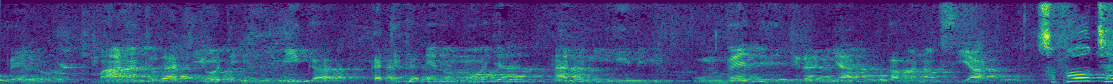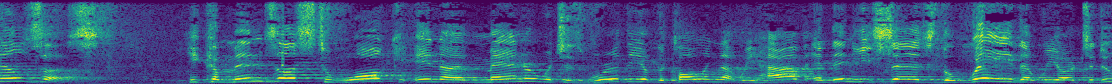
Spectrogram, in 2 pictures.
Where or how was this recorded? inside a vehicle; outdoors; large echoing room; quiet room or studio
large echoing room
